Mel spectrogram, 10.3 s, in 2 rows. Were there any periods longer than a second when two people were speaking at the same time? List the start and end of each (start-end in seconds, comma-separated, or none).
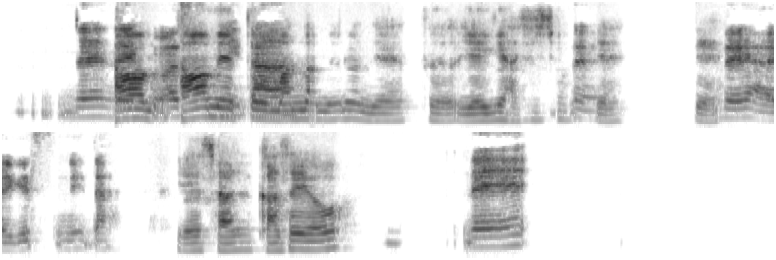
0.7-2.1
